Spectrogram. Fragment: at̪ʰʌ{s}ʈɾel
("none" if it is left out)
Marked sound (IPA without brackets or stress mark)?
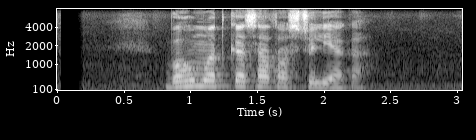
s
